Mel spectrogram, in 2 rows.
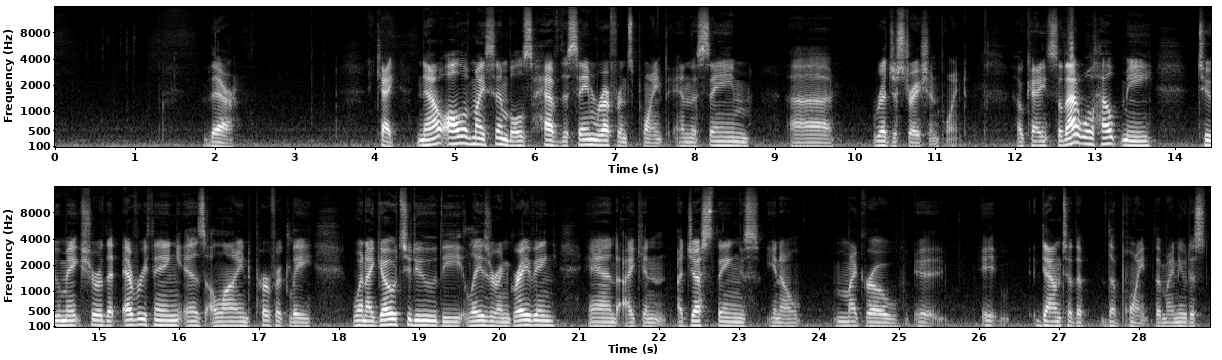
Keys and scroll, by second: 0.5 0, 0.6 Tab, 0.7 0, 0.9 Return.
